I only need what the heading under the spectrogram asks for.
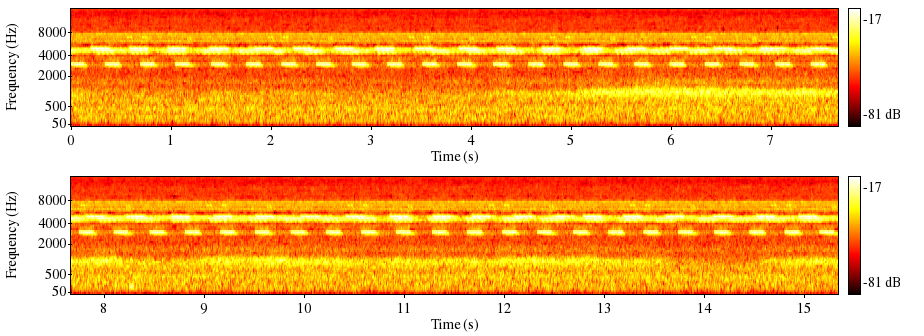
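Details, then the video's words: Night chorus of crickets deep in a forest, a high chirp repeating rapidly and regularly, about two and a half per second, atop a constant shrill drone, with a faint lower swelling hum midway. "CRICKET CHIRPING SOUND"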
